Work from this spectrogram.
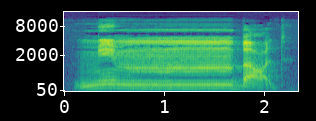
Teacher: نون کی آواز میم میں تبدیل ہو جائے گی اور غنہ بھی کیا جائے گا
